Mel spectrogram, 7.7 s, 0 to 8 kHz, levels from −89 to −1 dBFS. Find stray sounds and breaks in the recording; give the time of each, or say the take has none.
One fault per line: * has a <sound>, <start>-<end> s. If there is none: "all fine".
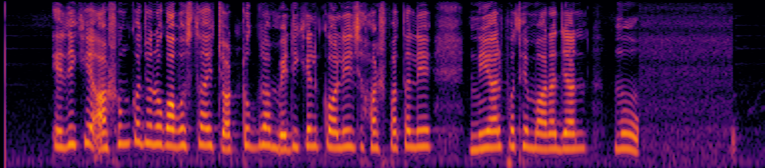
all fine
